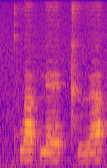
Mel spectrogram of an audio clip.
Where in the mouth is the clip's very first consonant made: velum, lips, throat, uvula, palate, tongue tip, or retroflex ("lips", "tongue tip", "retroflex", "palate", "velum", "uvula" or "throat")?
velum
